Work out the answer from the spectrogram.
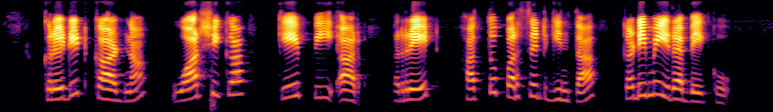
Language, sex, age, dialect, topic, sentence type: Kannada, female, 31-35, Mysore Kannada, banking, statement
